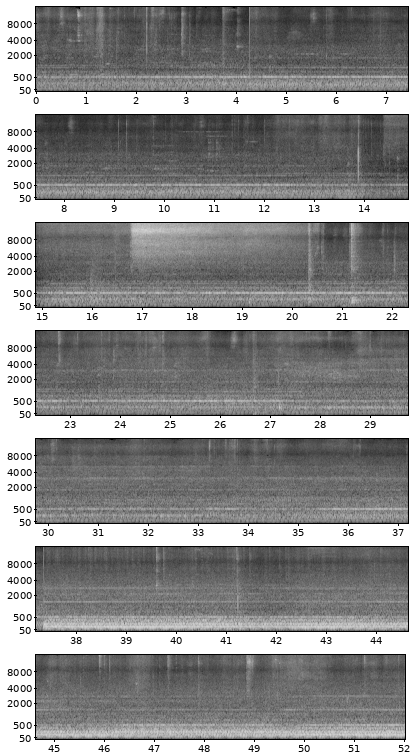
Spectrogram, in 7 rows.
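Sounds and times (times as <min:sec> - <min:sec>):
train drone with whining tone: 0:00.0 - 0:52.0
hiss: 0:16.8 - 0:19.9.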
